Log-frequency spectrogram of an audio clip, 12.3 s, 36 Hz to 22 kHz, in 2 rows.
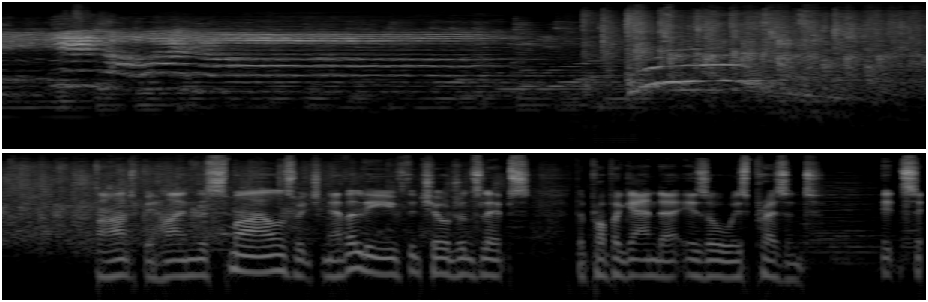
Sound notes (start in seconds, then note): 3.8 cheering and applauding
